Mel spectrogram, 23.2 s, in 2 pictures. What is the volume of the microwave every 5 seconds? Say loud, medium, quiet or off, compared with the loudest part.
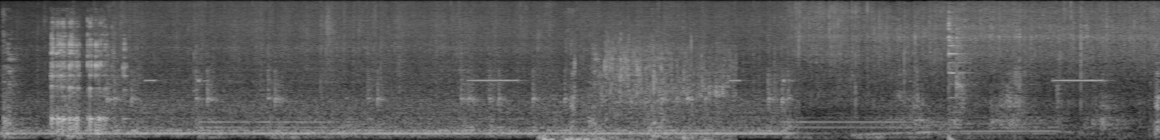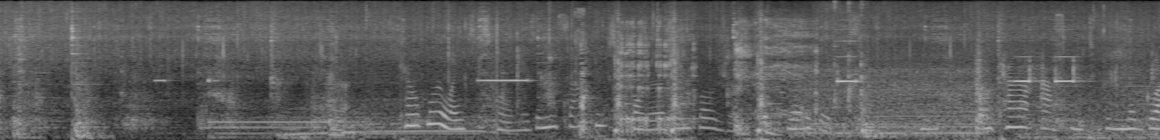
medium, medium, medium, loud, loud.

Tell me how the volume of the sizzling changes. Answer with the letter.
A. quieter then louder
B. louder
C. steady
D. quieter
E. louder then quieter
D.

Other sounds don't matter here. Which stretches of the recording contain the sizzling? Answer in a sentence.
You can hear the sizzling from 0.0 to 23.1 s.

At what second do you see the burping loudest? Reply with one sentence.
The volume of the burping peaks at 1 second.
